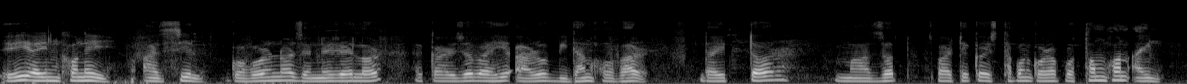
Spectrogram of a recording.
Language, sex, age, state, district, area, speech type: Assamese, male, 30-45, Assam, Darrang, rural, read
